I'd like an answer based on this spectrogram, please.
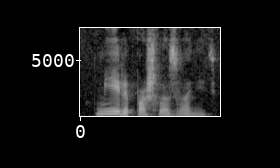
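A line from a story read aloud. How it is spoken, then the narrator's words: Sighing mother. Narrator (Russian): вздохнула мать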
